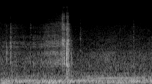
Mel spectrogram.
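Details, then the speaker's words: 2009 Honda Pilot, about 145,000 miles, after replacing the sway bar link that caused front-end creak and bonk: steady road rumble with one soft thump through a dip taken fast, no creak or knock; noise gone. "oh yeah yeah I'd say that sound is gone I don't know if you can hear it in the video I mean there was a little bit of a bonk but that's just because I hit that dip really hard normal sound"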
